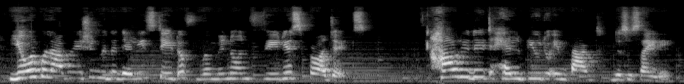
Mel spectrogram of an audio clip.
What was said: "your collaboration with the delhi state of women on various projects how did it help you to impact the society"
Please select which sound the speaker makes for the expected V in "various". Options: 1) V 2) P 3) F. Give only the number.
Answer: 3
